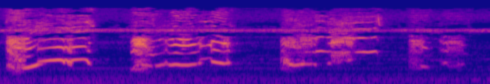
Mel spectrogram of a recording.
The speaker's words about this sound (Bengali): একটা কুকুর শুয়েছিল গলিটায়, ওর লেজে পা পড়তেই হয়তো চিৎকার করে উঠেছে।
